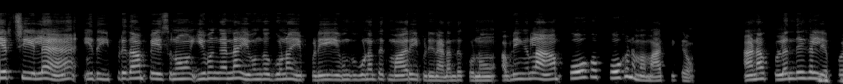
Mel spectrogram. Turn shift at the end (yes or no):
no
